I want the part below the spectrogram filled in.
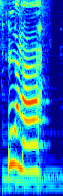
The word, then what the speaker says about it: hola: That's right, it's hola. Now, you spell it H-O-L-A, but the H in Spanish is silent.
